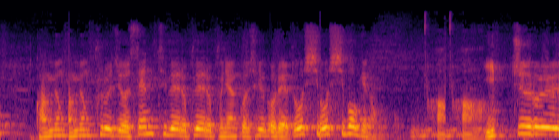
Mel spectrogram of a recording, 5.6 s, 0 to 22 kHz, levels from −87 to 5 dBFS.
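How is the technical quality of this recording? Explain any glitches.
The recording has two kinds of glitch: three repeated passages and one brief dropout.

Overlapping chunks occur at 0.69 to 0.94 s, 3.20 to 3.45 s and 4.45 to 4.70 s. The audio was handled in blocks of 1.0 s, and at these joins each new block began 250 ms before the previous one had finished. That quarter-second of sound therefore plays twice. Each repeat is heard as a distinct stutter, as if the audio briefly jumped back and replayed itself before carrying on.

A gap between stream segments occurs at 2.70 s. The timestamps of two consecutive segments did not quite meet, leaving a hole that the player filled with silence, adding about 11 ms of time. The result is a short, hard-edged dropout, a sudden tick of nothing cutting into the sound. None of the audio itself is lost. The sound is only pushed back slightly.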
